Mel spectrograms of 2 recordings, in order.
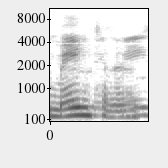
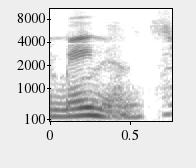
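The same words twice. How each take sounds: First: The T sound in the middle is pronounced. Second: The T sound in the middle is dropped. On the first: "I don't say maintenance" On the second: "we don't pronounce the T"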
